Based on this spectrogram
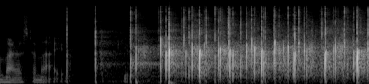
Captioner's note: applause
